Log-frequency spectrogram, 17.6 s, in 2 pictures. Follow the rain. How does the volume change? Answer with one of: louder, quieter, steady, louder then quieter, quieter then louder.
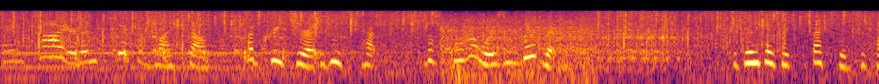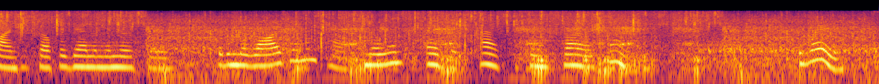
steady.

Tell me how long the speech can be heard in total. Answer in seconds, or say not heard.
14 s.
